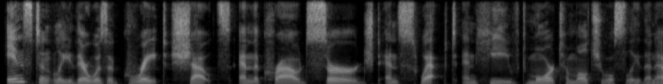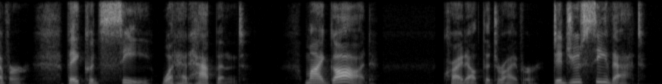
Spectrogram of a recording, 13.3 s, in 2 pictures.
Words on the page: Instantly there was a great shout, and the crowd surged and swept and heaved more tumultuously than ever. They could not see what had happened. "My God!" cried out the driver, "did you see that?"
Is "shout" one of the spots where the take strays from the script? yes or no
yes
